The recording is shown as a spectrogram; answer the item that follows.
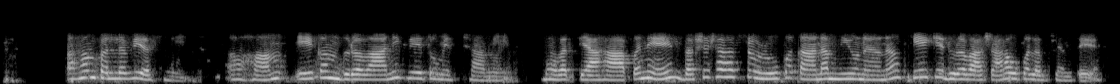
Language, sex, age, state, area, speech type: Sanskrit, female, 18-30, Tripura, rural, conversation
